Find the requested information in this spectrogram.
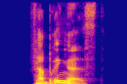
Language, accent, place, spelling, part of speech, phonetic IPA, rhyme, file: German, Germany, Berlin, verbringest, verb, [fɛɐ̯ˈbʁɪŋəst], -ɪŋəst, De-verbringest.ogg
- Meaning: second-person singular subjunctive I of verbringen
